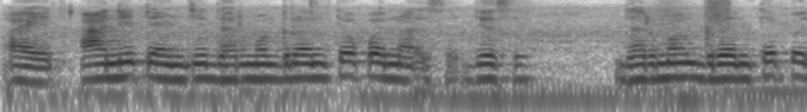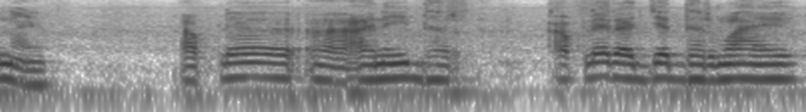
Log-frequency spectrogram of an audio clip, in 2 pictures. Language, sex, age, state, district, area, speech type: Marathi, female, 60+, Maharashtra, Nagpur, urban, spontaneous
